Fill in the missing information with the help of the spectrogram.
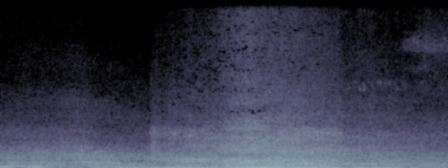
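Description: City road traffic heard from a bicycle: a motor vehicle passes close by, its engine and tyre noise swelling to a peak in the middle and then fading, over a steady low rumble.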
